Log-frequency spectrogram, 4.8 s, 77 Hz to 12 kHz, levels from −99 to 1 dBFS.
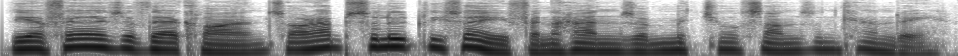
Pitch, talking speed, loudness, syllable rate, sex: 130 Hz, 200 wpm, -16 LUFS, 5.6 syllables/s, male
